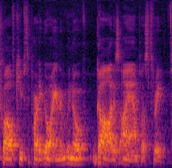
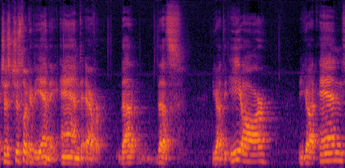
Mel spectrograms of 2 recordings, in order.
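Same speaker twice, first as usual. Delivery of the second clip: ordinary delivery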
